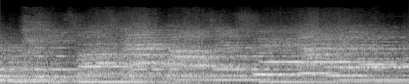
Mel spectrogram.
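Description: Children's choir singing in unison over held low accompaniment notes that change every second or two.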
